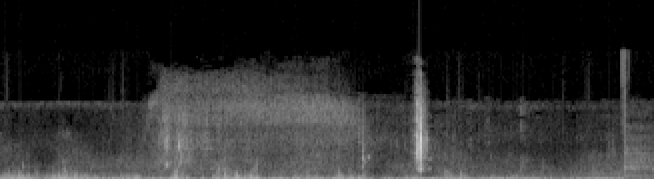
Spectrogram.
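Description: Wind buffeting the microphone as a steady low rumble, with a rushing hiss from about one to two seconds in and a few light clicks, the clearest about two and a half seconds in.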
